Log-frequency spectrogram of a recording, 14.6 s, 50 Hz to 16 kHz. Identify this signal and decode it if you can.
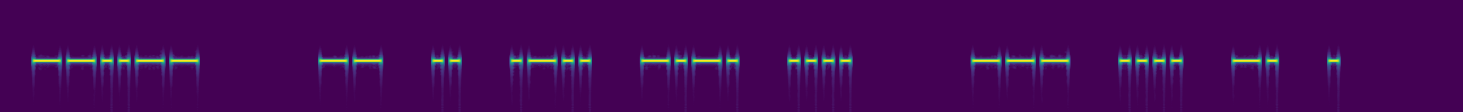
Morse code, heard as a keyed tone, about 14 wpm, spaced as for 10 wpm, 700 Hz. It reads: , MILCH OHNE
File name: Morsekurs / Witze / Witz 29. Mai 2018, 50 F70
